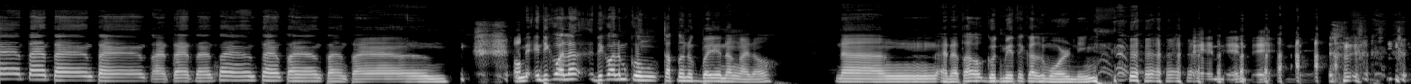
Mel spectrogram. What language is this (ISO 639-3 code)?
fil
